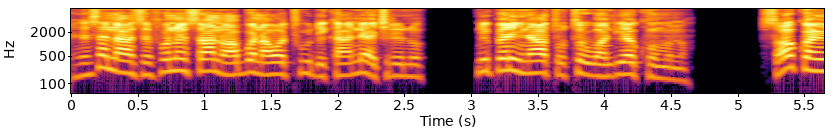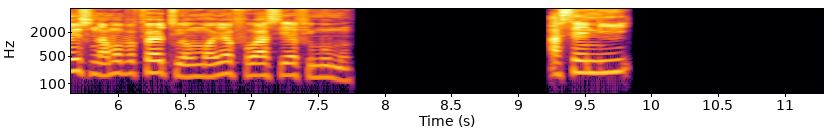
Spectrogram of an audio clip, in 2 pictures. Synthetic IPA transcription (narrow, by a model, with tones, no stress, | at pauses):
ɛ˨sɛ˨sɛ˦nã˨n̩˨s̬ɪ˨fʊ˦nʊ̃˦n̩˦saː˦nʊ̃˨a˨bʊ˦nã˨wɔ˦tʰu˦dɪ˨kʰã˦nɪ̃˦æ˨t͡ɕʰi˦ɾe˦nʊ̃˦ | nĩ˦pɛ̃˦ɲĩ˨nã˦tʰʊ˨tʰʊ˦˨wɔ̃˨ndɪ˦æ˦kʰũ˨m˨nʊ̃˨ | sɔ˨˦kʷʰã˦ɲi˦su˨nã˨mʊ̃˦bɛ˦fæː˦tʰu˨a˨mʊ̃˨mɔ̃˨ɲ˦ɛ̃˦fʊ˨˦a˦sɪ˦ɛ˦fi˨mũ˦mũ˨ | a˨sɛ̃˦nnĩ˦i˦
